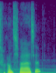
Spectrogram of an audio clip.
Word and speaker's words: Françoise: So with Dutch pronunciation, it's Françoise.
